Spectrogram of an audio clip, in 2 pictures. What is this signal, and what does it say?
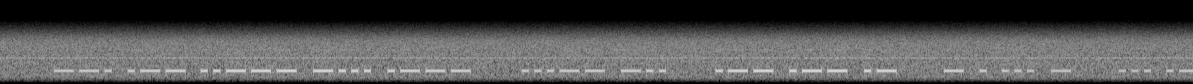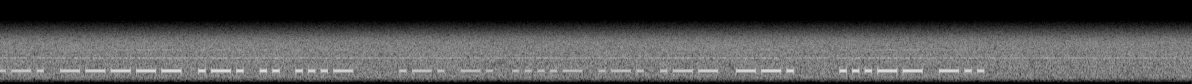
Morse code, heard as a keyed tone, hand-sent with a paddle, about 19 wpm, 640 Hz, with radio static and fading. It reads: GW2BJ 3D WWA TEST SP0RIV RN4RWG 3D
